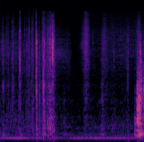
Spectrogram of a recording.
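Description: A tarot deck being shuffled by hand: several short, quick strokes of cards sliding and flicking against each other, the loudest about half a second in. A faint steady low hum runs underneath.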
